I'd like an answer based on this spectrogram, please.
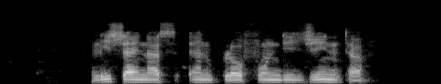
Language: Esperanto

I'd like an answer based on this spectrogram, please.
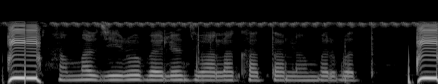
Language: Magahi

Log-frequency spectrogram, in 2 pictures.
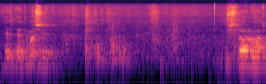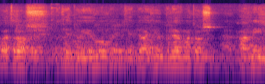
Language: Greek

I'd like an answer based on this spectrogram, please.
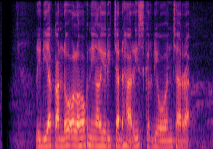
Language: Sundanese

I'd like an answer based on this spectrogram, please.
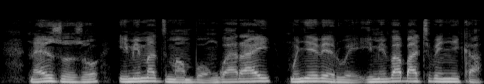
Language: Shona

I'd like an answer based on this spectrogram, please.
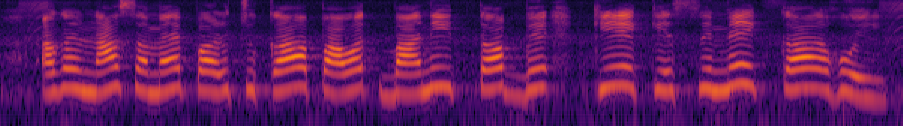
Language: Bhojpuri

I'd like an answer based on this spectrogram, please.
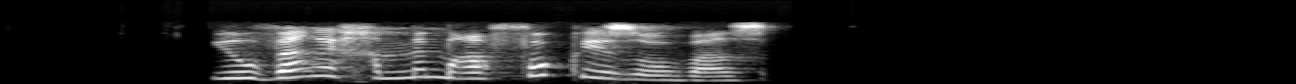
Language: Kabyle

